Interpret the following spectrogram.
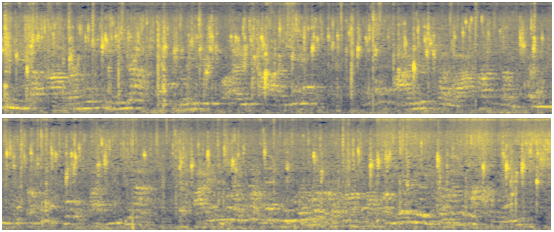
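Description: Ngohiong rolls deep-frying in hot oil in a wok: a steady sizzle thick with fine crackling and popping, stirred now and then by a metal utensil.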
